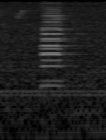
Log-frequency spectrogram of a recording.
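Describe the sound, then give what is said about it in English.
A single short car horn honk, loud, lasting about a fifth of a second against a quiet background with no talking. “Just one honk?”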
